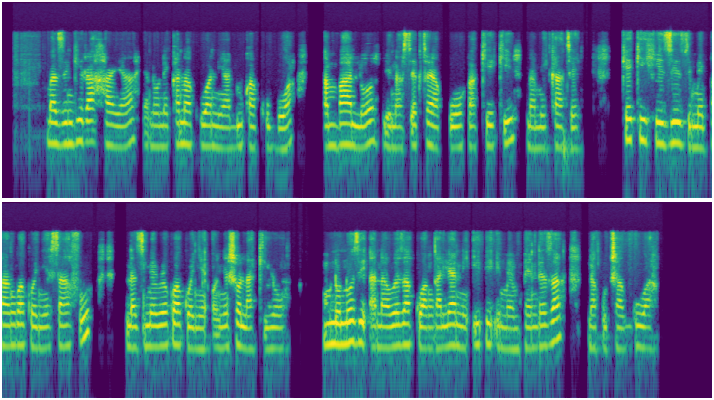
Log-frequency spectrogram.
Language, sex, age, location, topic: Swahili, female, 18-24, Nairobi, finance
